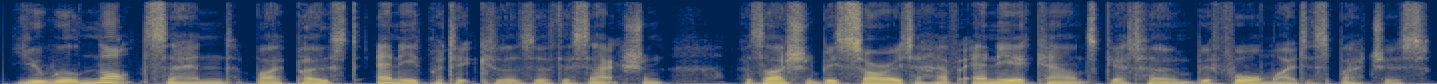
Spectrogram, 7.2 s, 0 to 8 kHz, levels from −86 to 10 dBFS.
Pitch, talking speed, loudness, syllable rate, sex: 115 Hz, 210 wpm, -18 LUFS, 5.6 syllables/s, male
